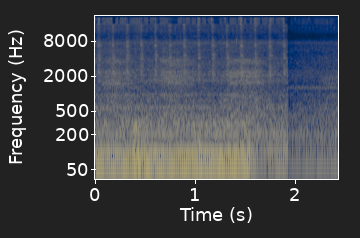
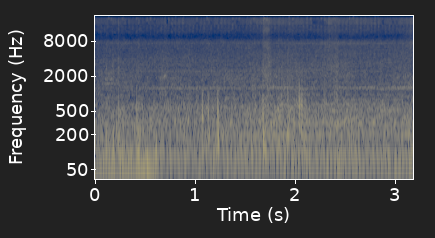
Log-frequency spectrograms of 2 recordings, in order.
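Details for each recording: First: Lada Vesta at 30,000 km: light quick ticking, about seven per second, over idle from a hydraulic lifter, appearing at about 60 °C warm-up and fading once at full operating temperature or after a short drive. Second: Lada Vesta at about 30,000 km, now warmed up; the hydraulic lifter tick that shows up while warming to about 60°C is gone, leaving a steady low hum at normal warm idle with no ticking.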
